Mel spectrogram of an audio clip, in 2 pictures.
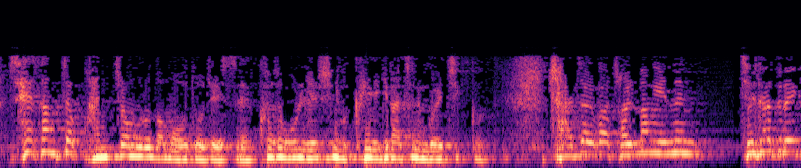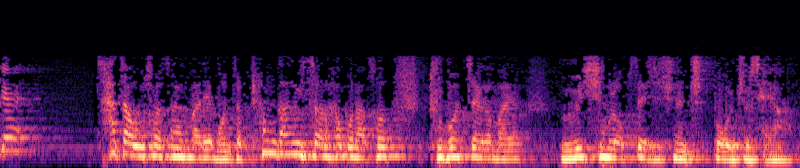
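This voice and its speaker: Fast, high-voiced man preaching. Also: lively intonation. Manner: emphatic preaching full of rhetorical questions. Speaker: guest pastor. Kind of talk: sermon. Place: church sanctuary. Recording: echoey church hall, dull audio.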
